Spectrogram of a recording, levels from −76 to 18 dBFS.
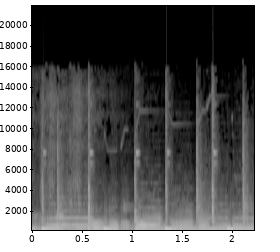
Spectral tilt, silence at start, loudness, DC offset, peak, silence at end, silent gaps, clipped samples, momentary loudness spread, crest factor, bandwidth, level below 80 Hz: -5.5 dB/octave; 0 s; -10 LUFS; under 0.1%; 0 dBFS; 0 s; none; under 0.1%; 2 LU; 8 dB; 16.5 kHz; -12 dBFS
